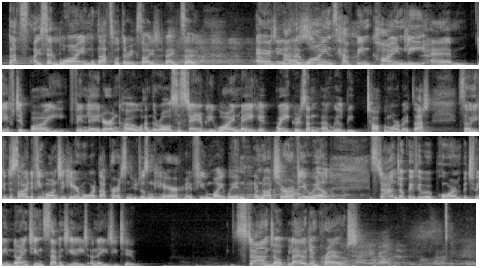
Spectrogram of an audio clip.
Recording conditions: live audience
